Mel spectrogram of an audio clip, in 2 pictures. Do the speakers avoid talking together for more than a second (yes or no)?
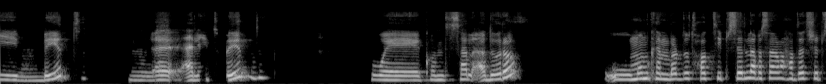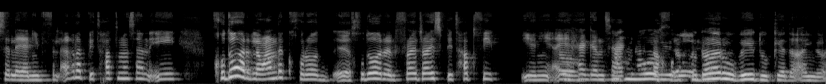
no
